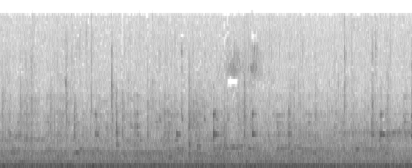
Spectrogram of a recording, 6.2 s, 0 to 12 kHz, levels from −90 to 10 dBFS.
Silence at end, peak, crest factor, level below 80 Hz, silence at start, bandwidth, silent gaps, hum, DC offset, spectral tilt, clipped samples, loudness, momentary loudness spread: 0 s; -16 dBFS; 12 dB; -48 dBFS; 0 s; 11.5 kHz; none; none; under 0.1%; -6 dB/octave; under 0.1%; -30 LUFS; 2 LU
